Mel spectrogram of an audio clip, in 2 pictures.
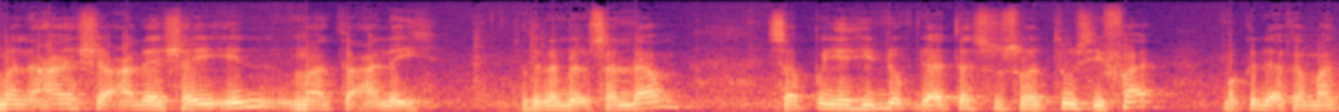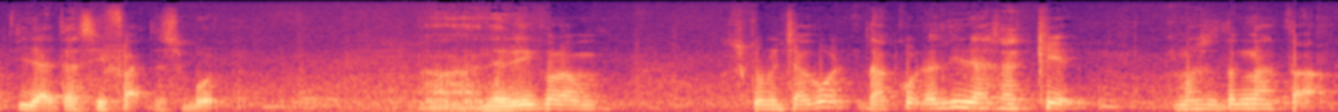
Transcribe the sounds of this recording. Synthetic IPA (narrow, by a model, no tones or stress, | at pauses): mãnʕa̰ːʃaʕalaʃajʔɪnmãt̪aʕalajh | kat̪anabizɔsalam | siapajaŋɦidʊp̚diat̪asːəsuat̪usifat̪̚ | mʔakadiaːkanmãt̪idiat̪asːifa̰t̪ːərsəbʊ̰t̪̚ | a̰d͡ʒadikala | su̥kaməɲt͡ʃakʊt̪ːakʊt̪̚nãnt̪ilaʔsakɪt̪̚ | mas̬ut̪əŋaht̪a̰ʔ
